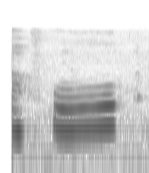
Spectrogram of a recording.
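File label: "lao hu" Chinese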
